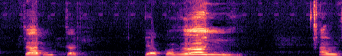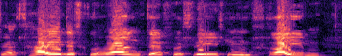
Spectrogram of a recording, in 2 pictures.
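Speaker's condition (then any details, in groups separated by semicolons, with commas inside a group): Infantile cerebral palsy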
